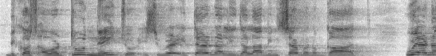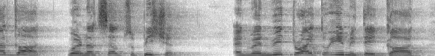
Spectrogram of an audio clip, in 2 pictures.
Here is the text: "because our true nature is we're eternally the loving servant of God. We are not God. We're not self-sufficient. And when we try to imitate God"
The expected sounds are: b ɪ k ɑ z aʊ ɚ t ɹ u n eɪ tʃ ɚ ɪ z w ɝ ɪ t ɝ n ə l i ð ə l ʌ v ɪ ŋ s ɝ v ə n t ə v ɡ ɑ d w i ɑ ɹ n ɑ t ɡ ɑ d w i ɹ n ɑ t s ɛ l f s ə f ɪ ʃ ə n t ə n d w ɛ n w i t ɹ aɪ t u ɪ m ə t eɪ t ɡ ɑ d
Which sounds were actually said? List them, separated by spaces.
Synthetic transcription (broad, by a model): b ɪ k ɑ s aʊ ɚ t ɹ u n eɪ tʃ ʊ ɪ s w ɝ ɪ t ɝ n ə l i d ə l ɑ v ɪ ŋ s ɝ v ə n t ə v ɡ ɑ d w i ɑ ɹ n ɑ t ɡ ɑ d w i ɹ n ɑ t s ɛ l f s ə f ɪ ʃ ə n t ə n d w ɛ n w i t ɹ aɪ t u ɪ m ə t eɪ t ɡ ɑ d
